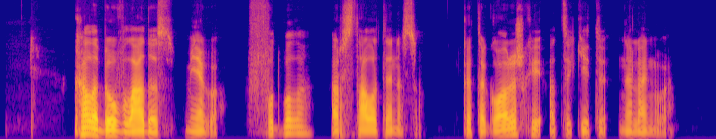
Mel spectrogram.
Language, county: Lithuanian, Vilnius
